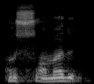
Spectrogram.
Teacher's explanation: الصمد صاد کو بھی موٹا پڑھیں گے اور اس میں سیٹی کی آواز بھی آنی چاہیے، کیونکہ یہ موٹے حروف میں سے بھی ہے اور سیٹی والے حروف میں سے بھی ہے۔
